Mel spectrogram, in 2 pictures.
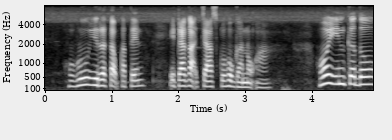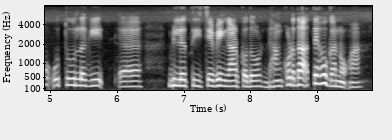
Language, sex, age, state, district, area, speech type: Santali, female, 30-45, Jharkhand, Seraikela Kharsawan, rural, spontaneous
